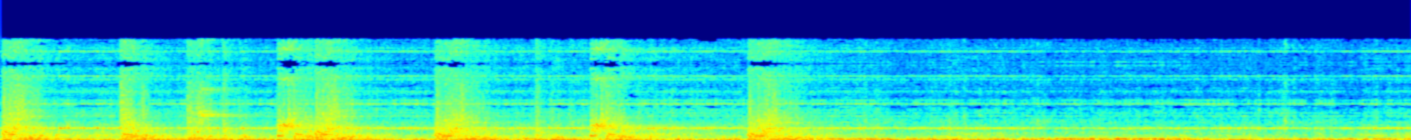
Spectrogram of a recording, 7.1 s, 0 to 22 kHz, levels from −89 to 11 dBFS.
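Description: Right from the start and all the way through, there's imaging from sample-and-hold upsampling. The sound was taken from 24 kHz up to 48 kHz by just repeating each sample, with no smoothing filter afterwards. That leaves a mirrored copy of the original spectrum folded up into the 12 to 24 kHz band, sitting about 21 dB below the signal. You hear it as a metallic fizz riding on top of everything, rising and falling with the sound itself.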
